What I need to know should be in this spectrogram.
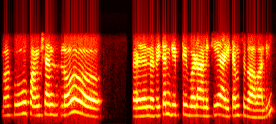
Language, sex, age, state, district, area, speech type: Telugu, female, 30-45, Telangana, Jangaon, rural, conversation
